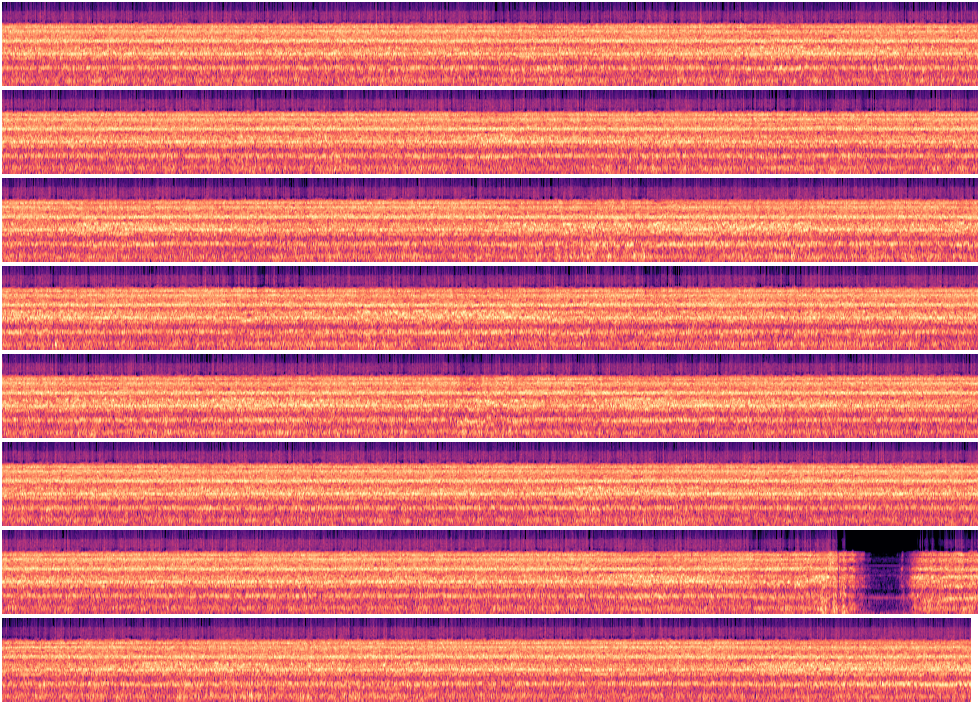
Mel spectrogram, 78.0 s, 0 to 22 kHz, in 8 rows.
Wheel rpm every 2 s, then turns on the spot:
230, 230, 230, 230, 230, 230, 230, 230, 230, 230, 230, 230, 210, 220, 230, 230, 220, 220, 230, 230, 220, 230, 220, 230, 230, 230, 230, 230, 230, 230, 230, 230, 230, 140, 210, 230, 230, 230, 210.
none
